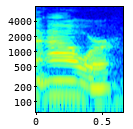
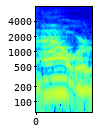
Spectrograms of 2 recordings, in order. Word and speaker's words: hour: grammar rules yeah an hour exactly an hour but the h is silent so that's a silent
